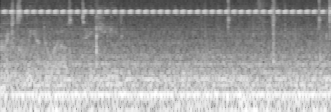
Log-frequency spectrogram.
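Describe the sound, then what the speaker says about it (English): A cricket or cicada chirps steadily outdoors, a thin continuous high trill at moderate distance over faint background hum. "cricket or a cicada or something out there that'll probably be keeping us company for this whole video"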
